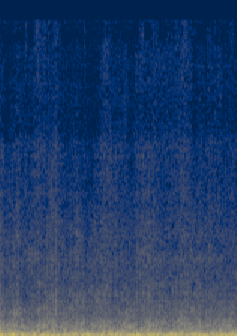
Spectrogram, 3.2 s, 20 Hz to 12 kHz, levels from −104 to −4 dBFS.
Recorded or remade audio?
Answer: remade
